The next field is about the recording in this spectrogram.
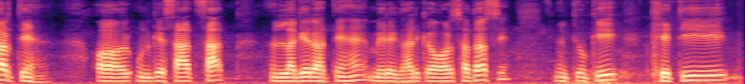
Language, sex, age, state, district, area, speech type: Hindi, male, 30-45, Bihar, Muzaffarpur, rural, spontaneous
